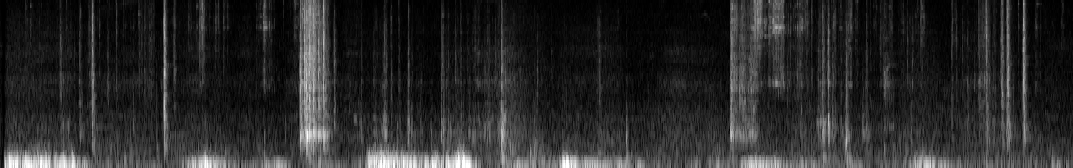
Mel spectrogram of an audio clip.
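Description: Car keys jangle and clink near the ignition as they are turned off, bright metallic rattles in scattered bursts among low bumps and handling knocks, with no talking.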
